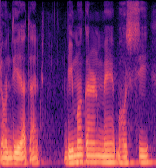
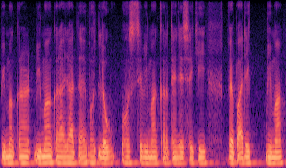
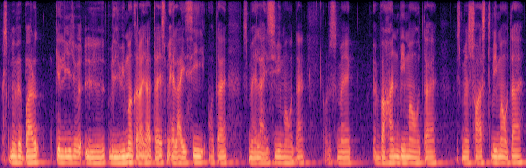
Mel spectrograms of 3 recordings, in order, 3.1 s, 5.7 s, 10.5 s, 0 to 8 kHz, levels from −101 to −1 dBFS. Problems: constant background noise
